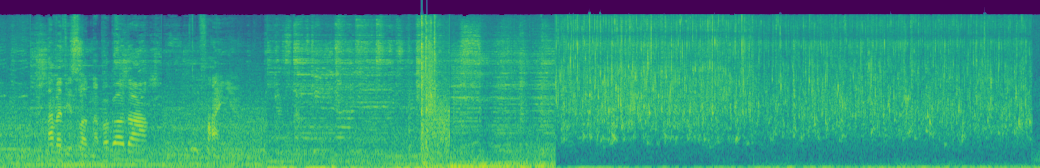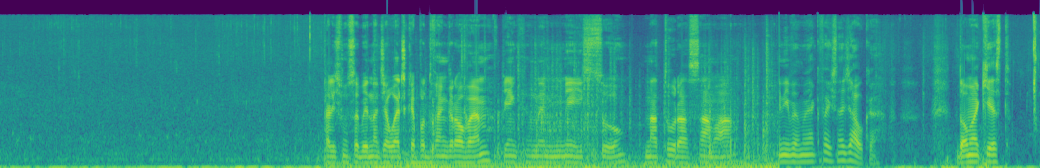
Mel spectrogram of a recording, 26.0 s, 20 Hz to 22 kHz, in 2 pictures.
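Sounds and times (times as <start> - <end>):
background music: 3.3 - 7.0
stream rushing over branches: 7.0 - 17.3
low rumble: 17.0 - 22.8.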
